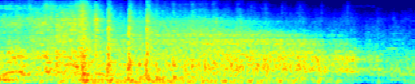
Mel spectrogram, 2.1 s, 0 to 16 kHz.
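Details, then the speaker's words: Toro Titan MX5400 Kohler Confidant 23 hp V-twin with the good cylinder's plug pulled: fires and putters about a second on the other cylinder, then quits; failing ignition coil gives weak, intermittent spark, causing bogging under load. "it stays running for a second. And now it won't do anything at all. That's because we're not getting a good or a consistent spark over here in order to ignite this side."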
